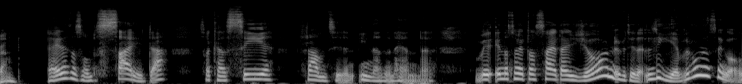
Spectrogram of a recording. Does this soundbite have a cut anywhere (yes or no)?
yes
